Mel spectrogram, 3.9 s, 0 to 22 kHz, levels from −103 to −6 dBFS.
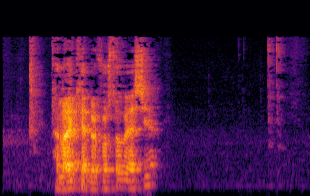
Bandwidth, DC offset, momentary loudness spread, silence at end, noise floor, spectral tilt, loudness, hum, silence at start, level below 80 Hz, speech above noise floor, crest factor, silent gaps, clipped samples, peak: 11.5 kHz; under 0.1%; 20 LU; 0.4 s; -75 dBFS; -1 dB/octave; -21 LUFS; none; 0.35 s; -70 dBFS; 52 dB; 26 dB; none; under 0.1%; 0 dBFS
